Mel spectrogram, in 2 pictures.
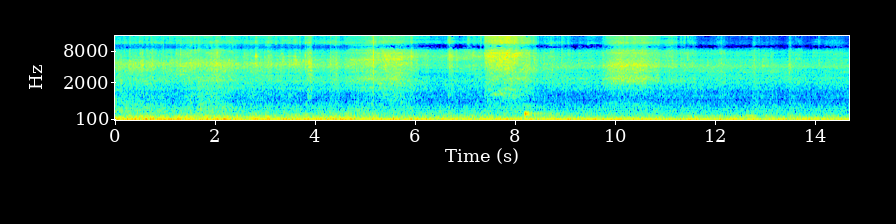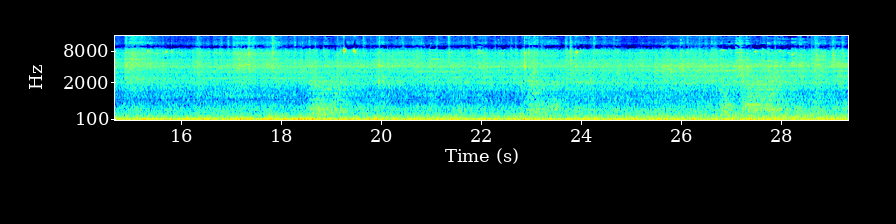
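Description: Freight cars of a long mixed train (boxcars, centerbeam and tank cars) rolling past close by, a steady low rumble of steel wheels on the rails. A few brief pitched tones sound over it, about halfway through and again near the end.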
